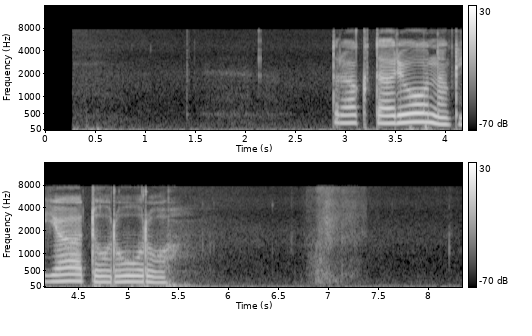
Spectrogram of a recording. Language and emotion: Russian, sad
